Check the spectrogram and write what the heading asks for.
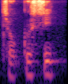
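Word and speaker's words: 勅旨: 直視もそれなんですけど、あの、束、束辺に力って書いて、うまいっていう字を書いて直視って読むんですけど、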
